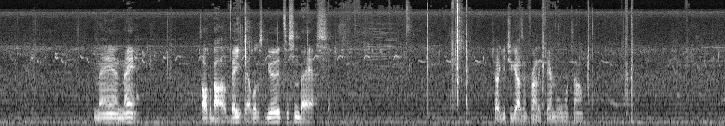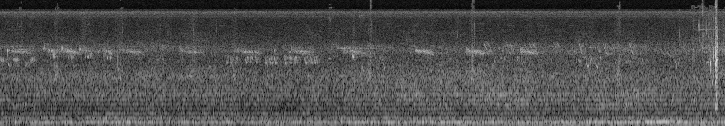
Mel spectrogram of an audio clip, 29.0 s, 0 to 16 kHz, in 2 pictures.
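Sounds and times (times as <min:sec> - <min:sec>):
faint bird chirps: 0:10.6 - 0:27.2.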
